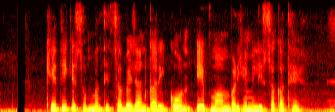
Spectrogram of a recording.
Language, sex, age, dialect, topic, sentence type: Chhattisgarhi, female, 18-24, Central, agriculture, question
